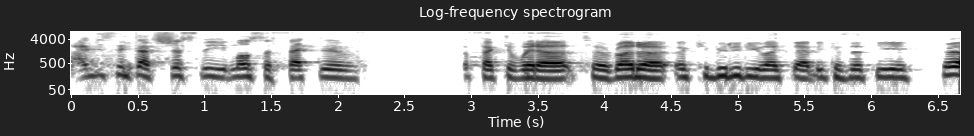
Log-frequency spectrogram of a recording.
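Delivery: words stretched out by a yawn. On a podcast, the speaker carries on answering: yawning while talking. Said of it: "let me just stop yawning".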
